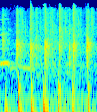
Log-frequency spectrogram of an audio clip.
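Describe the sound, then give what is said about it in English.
Audience applause recognizing a bank that held a first-ever job fair for people with autism: about half a dozen heavy, thudding claps, evenly spaced and slow, with a faint voice at the start. “Give them a round of applause for that.”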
